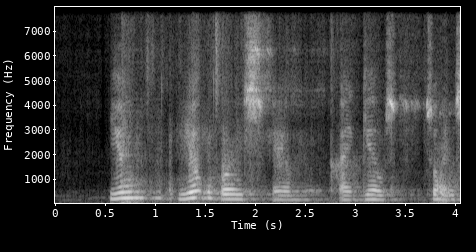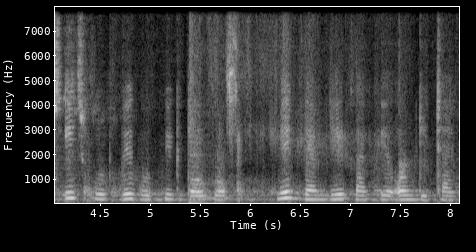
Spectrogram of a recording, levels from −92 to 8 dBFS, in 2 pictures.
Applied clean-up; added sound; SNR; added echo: neural separator model SepFormer DNS4.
